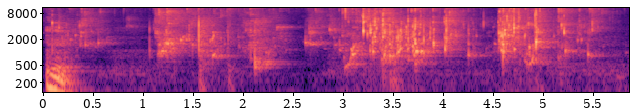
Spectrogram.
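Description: Water pours into a bathtub being filled for a bath, a steady rushing splash with sloshing and gurgling that swells and eases in waves throughout.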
